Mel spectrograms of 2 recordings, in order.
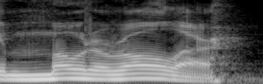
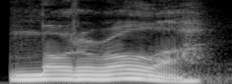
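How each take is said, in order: First: The word ends with an added R sound. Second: The word ends on a plain vowel sound. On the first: "Usually I stick an R on the end of things ending in an A. So I would say" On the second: "But it would be more so"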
